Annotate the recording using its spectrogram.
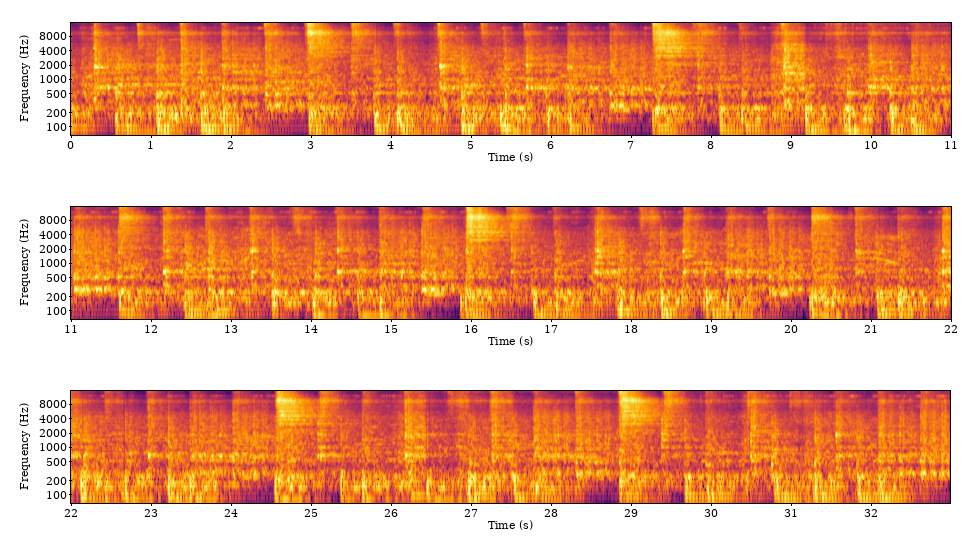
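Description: Marching band playing: snare and bass drums beat a steady march rhythm under a pitched melodic line.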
